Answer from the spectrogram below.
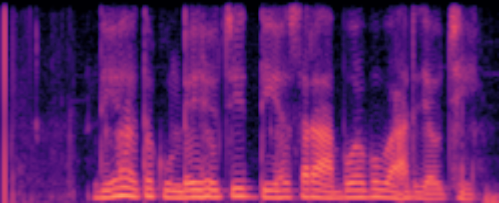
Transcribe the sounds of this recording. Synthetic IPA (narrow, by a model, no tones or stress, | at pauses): d̪iɦɔat̪ɔkuɳɖejɦewt͡ʃʰid̪iɦɔsaɾaabuabubaɦaɾd͡ʒawt͡ʃʰi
